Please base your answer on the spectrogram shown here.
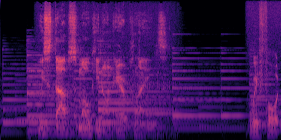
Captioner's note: voiceover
